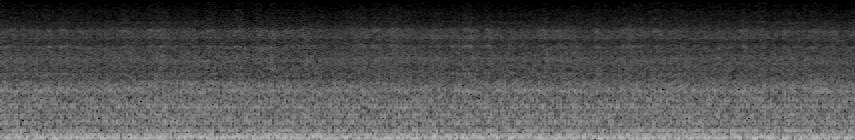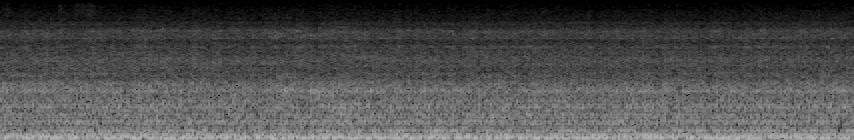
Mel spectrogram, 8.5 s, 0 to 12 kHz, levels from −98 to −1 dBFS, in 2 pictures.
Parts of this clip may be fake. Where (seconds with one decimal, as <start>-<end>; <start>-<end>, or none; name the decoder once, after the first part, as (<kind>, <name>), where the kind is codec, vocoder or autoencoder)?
0.0-1.0 (vocoder, Vocos); 1.6-8.5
